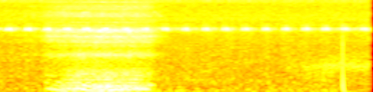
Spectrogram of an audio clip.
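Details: Chihuahua snoring while asleep: a single low, rough snoring breath lasting about a second, with faint steady chirping in the background.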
